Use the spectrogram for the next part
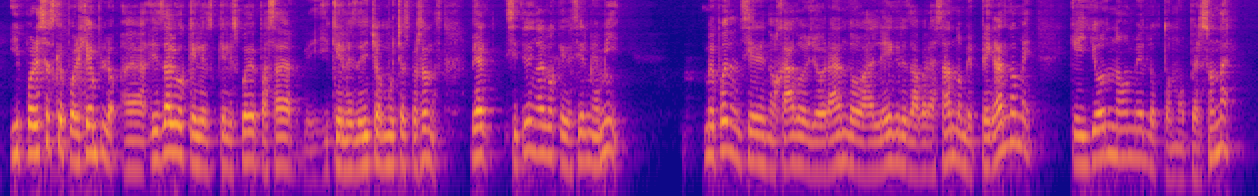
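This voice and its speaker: A man's voice: a little high, mellow. A man sharing a personal testimony in a small Bible study group, chatty and repeating himself, often checking that listeners follow.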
